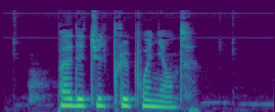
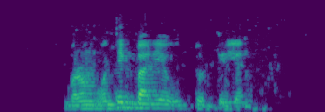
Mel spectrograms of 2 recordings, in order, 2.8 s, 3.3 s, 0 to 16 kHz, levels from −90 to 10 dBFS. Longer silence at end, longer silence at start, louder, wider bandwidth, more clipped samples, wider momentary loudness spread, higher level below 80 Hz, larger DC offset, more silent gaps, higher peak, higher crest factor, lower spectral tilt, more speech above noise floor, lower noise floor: first, 0.8 s vs 0.6 s; second, 0.3 s vs 0.65 s; about the same, -24 LUFS vs -24 LUFS; first, 11.5 kHz vs 8.6 kHz; neither; about the same, 11 LU vs 12 LU; first, -56 dBFS vs -64 dBFS; neither; neither; second, -8 dBFS vs -2 dBFS; second, 18 dB vs 24 dB; about the same, -6 dB/octave vs -6.5 dB/octave; second, 38 dB vs over 66 dB; second, -60 dBFS vs under -90 dBFS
